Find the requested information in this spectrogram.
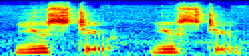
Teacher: also please consider the pronunciation here so not used to but native speakers connect the D and the T sound at the end of used and to · native speakers connect the D and the T sound at the end of used and to. So it's not used to, but used to, used to. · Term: dropping the D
